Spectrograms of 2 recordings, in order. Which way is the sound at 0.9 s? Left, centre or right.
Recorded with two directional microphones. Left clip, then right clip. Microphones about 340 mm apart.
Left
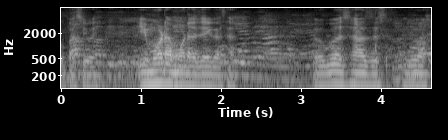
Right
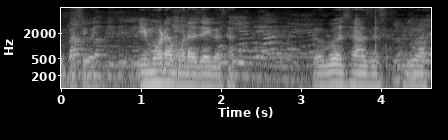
Centre.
